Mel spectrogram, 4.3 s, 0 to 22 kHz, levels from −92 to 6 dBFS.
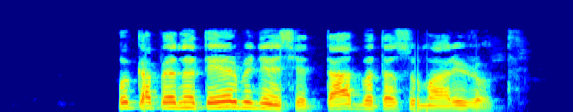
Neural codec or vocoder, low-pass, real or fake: none; 7.2 kHz; real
